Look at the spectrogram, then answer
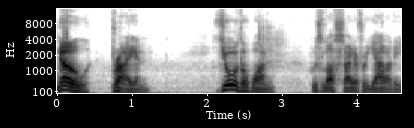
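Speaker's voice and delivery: loud, furious snapping voice. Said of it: "Seth snaps and goes".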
